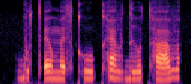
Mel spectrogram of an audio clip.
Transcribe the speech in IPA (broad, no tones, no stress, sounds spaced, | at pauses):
ɡ u s tʼ ɛ ə̯ m ɛ s kʰ u kʰ æ v d ɨ ʊ̯ tʰ a v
